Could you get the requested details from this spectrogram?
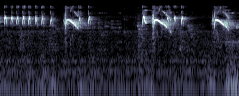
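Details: Crimson sunbird chick begging call used as a lure: brisk high ticking series followed by three thin, sharply descending squeaky bursts, over a soft low hum.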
